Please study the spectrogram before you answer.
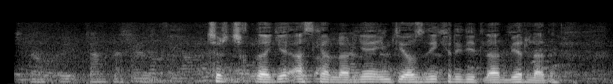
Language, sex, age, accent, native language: Uzbek, male, 25-34, Farg'ona, Uzbek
